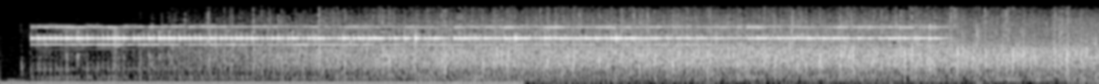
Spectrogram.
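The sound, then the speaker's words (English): Will Rogers's famous alarm clock rings continuously with a loud, shrill, rattling metallic clatter for about four and a half seconds, then cuts off abruptly, leaving a lingering rattle. “Welcome to the Not So Current Event podcast, featuring Will Rogers and his famous alarm clock.”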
